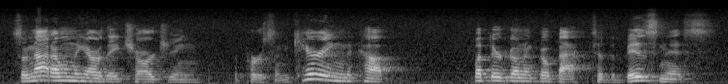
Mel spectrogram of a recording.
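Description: Audible room echo over light background noise. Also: man. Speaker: local business owner. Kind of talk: public presentation. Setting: town council meeting. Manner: loud. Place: meeting room. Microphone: handheld.

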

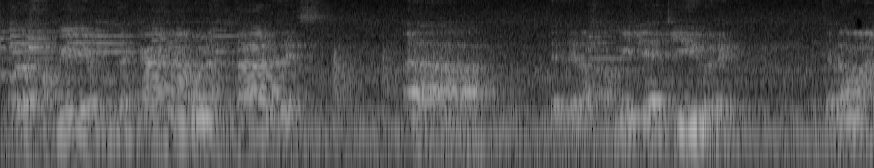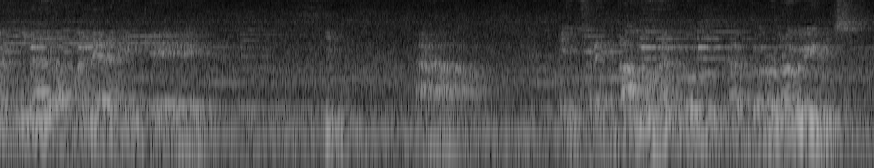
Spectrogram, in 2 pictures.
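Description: Over music in the background and audible room echo, a man speaks at a very slow pace with long, frequent pauses. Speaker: home cook hosting. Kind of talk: casual cooking demonstration. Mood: cheerful, relaxed. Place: kitchen. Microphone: camera far.

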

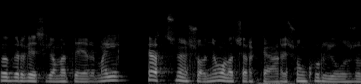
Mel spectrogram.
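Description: At a very fast pace, a man talks with fairly even intonation and a fairly high pitch. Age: 20s. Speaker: streamer. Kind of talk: casual live stream chat.

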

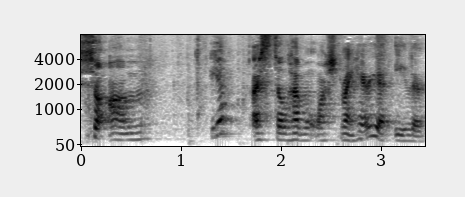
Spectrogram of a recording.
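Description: Lively intonation at a moderate pace, with audible room echo. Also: woman, fairly low pitch for a woman.

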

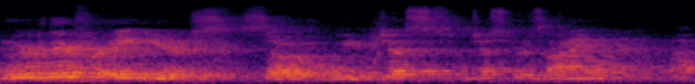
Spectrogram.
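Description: Strong room echo surrounds a man talking at a moderate pace. Light background noise is also present. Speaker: visiting missionary preacher. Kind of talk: sermon. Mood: warm, enthusiastic. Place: church.

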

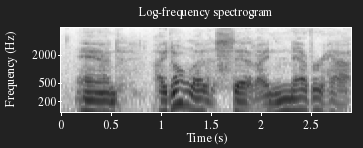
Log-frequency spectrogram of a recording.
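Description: A man's relaxed, fairly low voice amid noticeable background noise. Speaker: car hobbyist. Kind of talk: casual DIY tutorial talk. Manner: relaxed, hesitant with fillers.

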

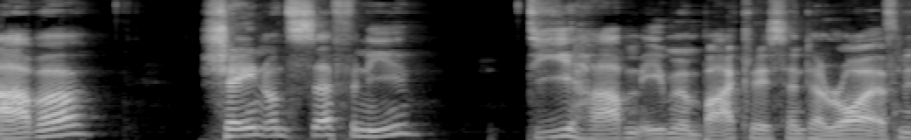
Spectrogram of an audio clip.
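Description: A very clean recording with a silent background. Within it, the speaker's pitch swings very widely. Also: man. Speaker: wrestling podcast host. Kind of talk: casual review chat.

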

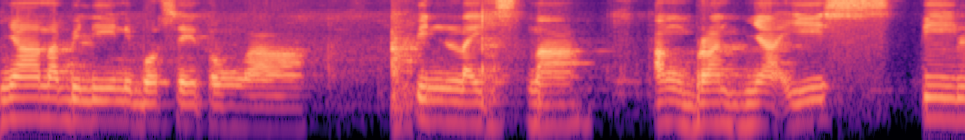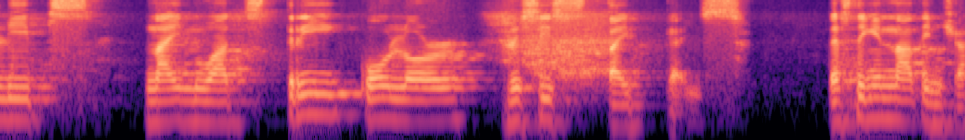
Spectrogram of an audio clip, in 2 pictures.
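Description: At a very slow pace, a man talks in a flat monotone at a medium pitch. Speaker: electrician and video blogger. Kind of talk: product review tutorial. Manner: halting, many fillers.

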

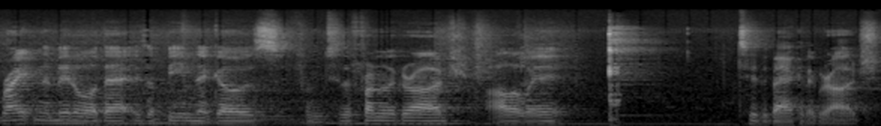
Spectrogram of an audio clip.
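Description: Noticeable background noise surrounds speech delivered at a moderate rate. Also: man. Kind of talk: tutorial. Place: garage. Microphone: phone near.

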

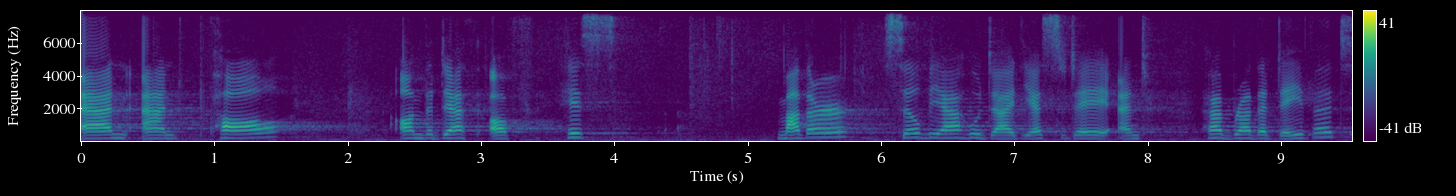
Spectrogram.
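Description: At a fairly slow pace, a woman talks with fairly even intonation. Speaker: pastor. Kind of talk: church announcements. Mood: calm, somber then warm. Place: church. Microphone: lapel.

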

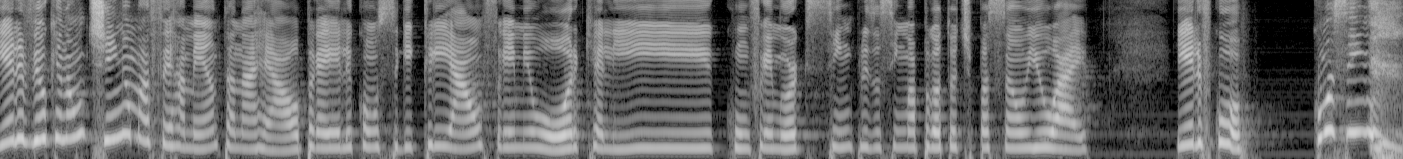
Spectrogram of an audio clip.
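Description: Over a quiet background, a woman with a high pitch speaks at a moderate pace with ordinary pitch variation. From São Paulo state, Brazil. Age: 20s. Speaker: programmer, conference speaker; conference speaker. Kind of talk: conference talk with live code walkthrough. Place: hall. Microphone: handheld.

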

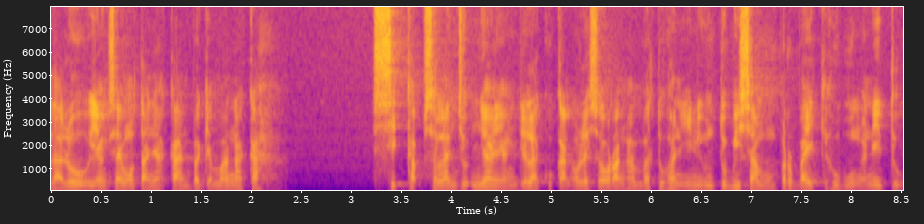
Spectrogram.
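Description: His tone is bright and sharp. The man talks at a fairly quick pace with fairly even intonation. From East Lampung, Indonesia; Indonesia. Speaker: pastor, audience member. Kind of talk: audience question. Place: hall.

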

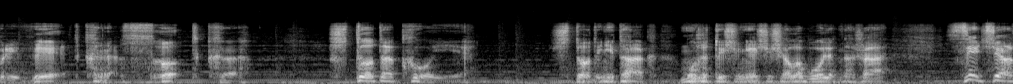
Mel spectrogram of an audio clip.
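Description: The speech moves at a fairly slow pace with clear music in the background. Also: man. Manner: mocking, menacing.

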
